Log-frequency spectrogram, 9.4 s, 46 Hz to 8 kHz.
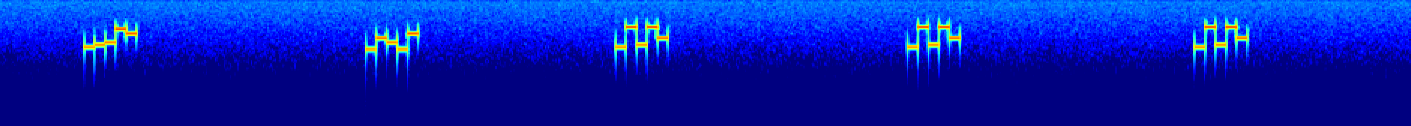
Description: Five-tone selective call (ZVEI), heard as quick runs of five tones, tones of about 70 ms. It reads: 23408 16418 22336 22336 22336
